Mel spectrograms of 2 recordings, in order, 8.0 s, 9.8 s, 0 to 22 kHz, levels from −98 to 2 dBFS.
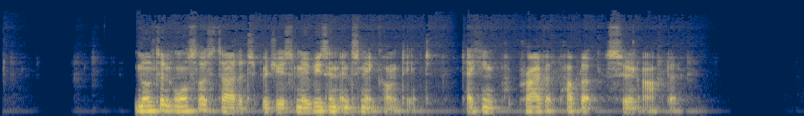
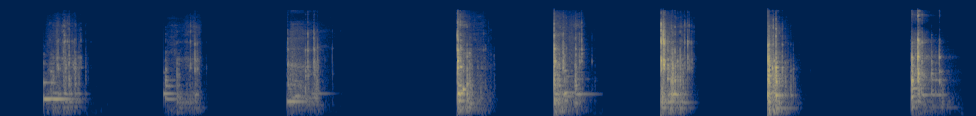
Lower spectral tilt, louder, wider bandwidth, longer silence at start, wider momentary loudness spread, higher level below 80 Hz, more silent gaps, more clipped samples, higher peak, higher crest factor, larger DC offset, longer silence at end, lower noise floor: first, -6 dB/octave vs 1 dB/octave; first, -18 LUFS vs -28 LUFS; second, 11 kHz vs 16 kHz; first, 1.35 s vs 0.45 s; second, 13 LU vs 25 LU; first, -54 dBFS vs -76 dBFS; second, none vs 1.07-1.63 s, 2.17-2.87 s, 3.43-4.57 s, 5.04-5.53 s, 6.02-6.60 s, 7.06-7.67 s, 8.20-9.11 s; neither; first, -2 dBFS vs -6 dBFS; second, 18 dB vs 30 dB; neither; first, 1.2 s vs 0.35 s; first, -65 dBFS vs -53 dBFS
